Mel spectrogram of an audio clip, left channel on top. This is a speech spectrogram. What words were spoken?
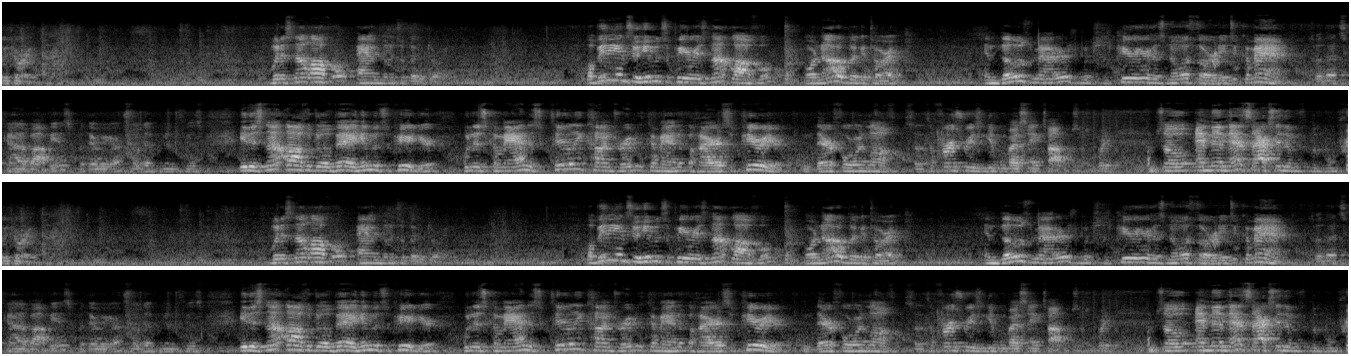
When it's not lawful and when it's obligatory. Obedience to a human superior is not lawful or not obligatory in those matters which the superior has no authority to command. So that's kind of obvious, but there we are. So that means this. It is not lawful to obey a human superior when his command is clearly contrary to the command of a higher superior, and therefore unlawful. So that's the first reason given by St. Thomas. So, and then that's actually the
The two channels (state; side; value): normal; both; correlation 0.93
